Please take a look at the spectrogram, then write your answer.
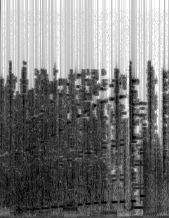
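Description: Water pouring into a reservoir in an Android indie puzzle game, a steady close trickling flow with a rising bubbly tone over a constant game music bed.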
